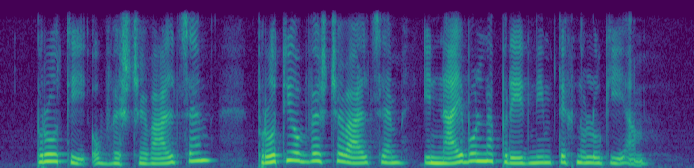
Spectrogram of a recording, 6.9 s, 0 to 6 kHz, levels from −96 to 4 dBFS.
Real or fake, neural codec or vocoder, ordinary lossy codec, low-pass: real; none; none; 5.4 kHz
